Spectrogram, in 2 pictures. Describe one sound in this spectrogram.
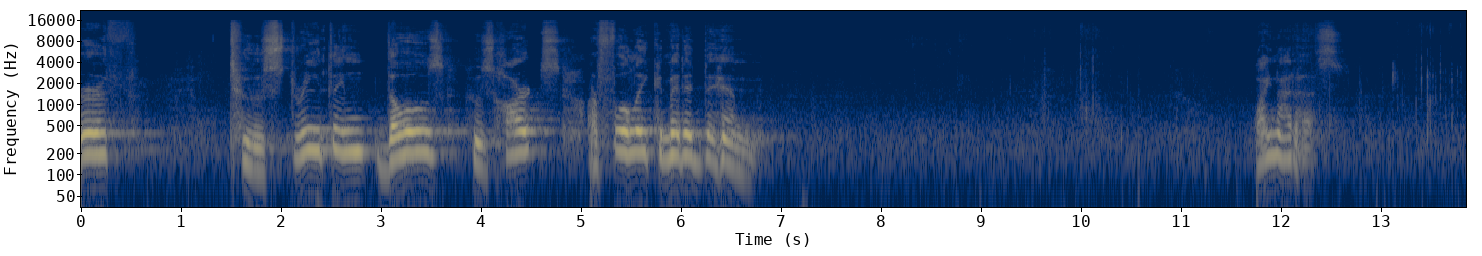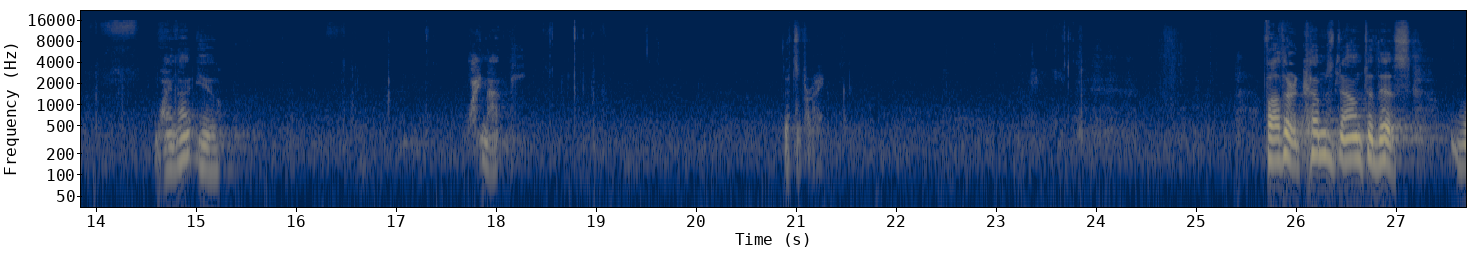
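A middle-aged man preaches with animation into a microphone in a large echoing hall, with long pauses.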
